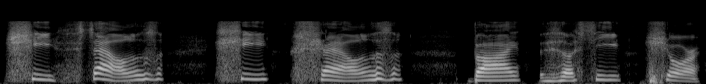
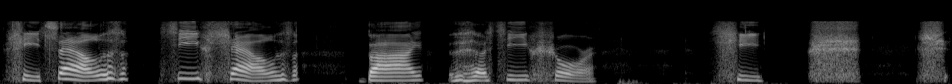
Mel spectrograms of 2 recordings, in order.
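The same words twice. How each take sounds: First: Slow tongue twister through a pen; pen in teeth. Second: Slow tongue twister around a pen; pen in teeth. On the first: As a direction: speak slowly past a pen in the teeth. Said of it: "so you can still hear it, even if it's not perfect". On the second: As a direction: enunciate slowly with a pen in the teeth. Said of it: "Put it at the limit of your smile". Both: Shown as a demonstration.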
